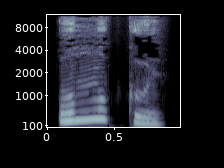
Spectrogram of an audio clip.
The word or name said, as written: ಓಮುಕಾಳು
